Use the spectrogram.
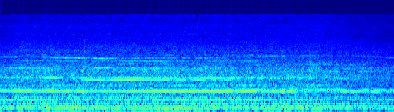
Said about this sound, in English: To start out, I want to play you a piece of sound. And imagine you live right next door to this drill rig.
